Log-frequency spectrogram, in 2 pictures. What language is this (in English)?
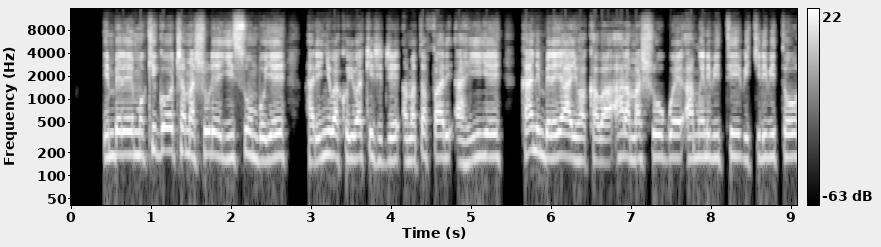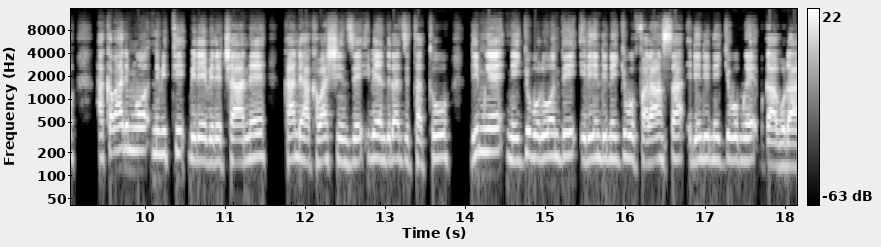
Rundi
